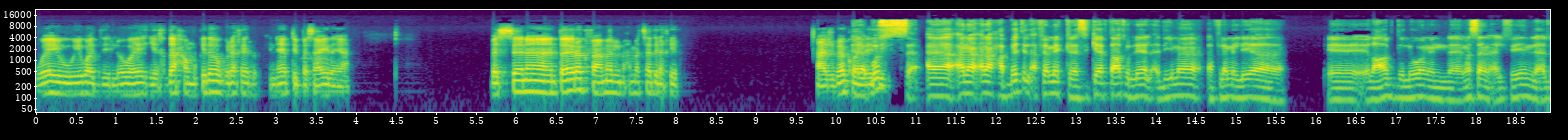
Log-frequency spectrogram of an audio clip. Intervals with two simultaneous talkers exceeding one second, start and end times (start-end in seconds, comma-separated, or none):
none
